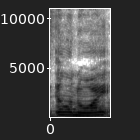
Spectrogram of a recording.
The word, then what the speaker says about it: Illinois: "Yes, my name is Illinois, and I need one airline ticket to, Illinois? No, the S is silent.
